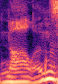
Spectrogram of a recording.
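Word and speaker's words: New Orleans: we never pronounce the name correctly. It's Nolans. If it ever floods too bad, we use a big spoon to scoop people out.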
